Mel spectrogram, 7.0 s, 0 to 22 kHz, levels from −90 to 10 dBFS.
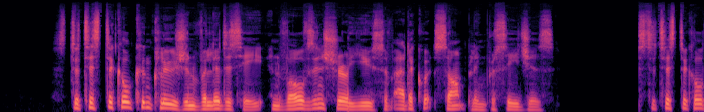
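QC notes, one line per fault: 3.47 s, compressed frames skipped: between "conclusion validity involves" and "use of adequate sampling", the speech jumps forward by roughly 150 ms without falling silent. That length fits about five whole frames of a codec using 32 ms frames, lost from the stream or rejected by the decoder as damaged. The timing lurches because audio is missing.
5.84–6.39 s, clipped start after a pause: after "of adequate sampling procedures" and a pause of about 0.33 s, the next phrase bursts in already underway. About 0.55 s of its opening is swallowed while the output device, which went idle in the silence, wakes and locks again. This is not the harmless muting of pauses, which only drops the background between phrases. Here the speech itself loses its first sounds.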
